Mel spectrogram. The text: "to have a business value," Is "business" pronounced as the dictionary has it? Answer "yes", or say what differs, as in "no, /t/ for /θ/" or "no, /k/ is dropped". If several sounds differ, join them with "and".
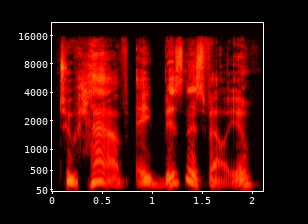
yes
